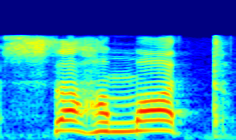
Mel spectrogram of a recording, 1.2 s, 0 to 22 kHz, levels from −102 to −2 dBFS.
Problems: background sounds at intervals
